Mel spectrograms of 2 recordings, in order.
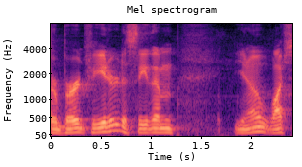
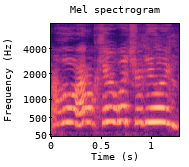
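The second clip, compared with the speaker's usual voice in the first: very high-pitched dismissive brush-off voice; 4 dB louder than usual. Making a second try at doing the speaker's mom, imitating mom. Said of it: "my second try is always better".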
